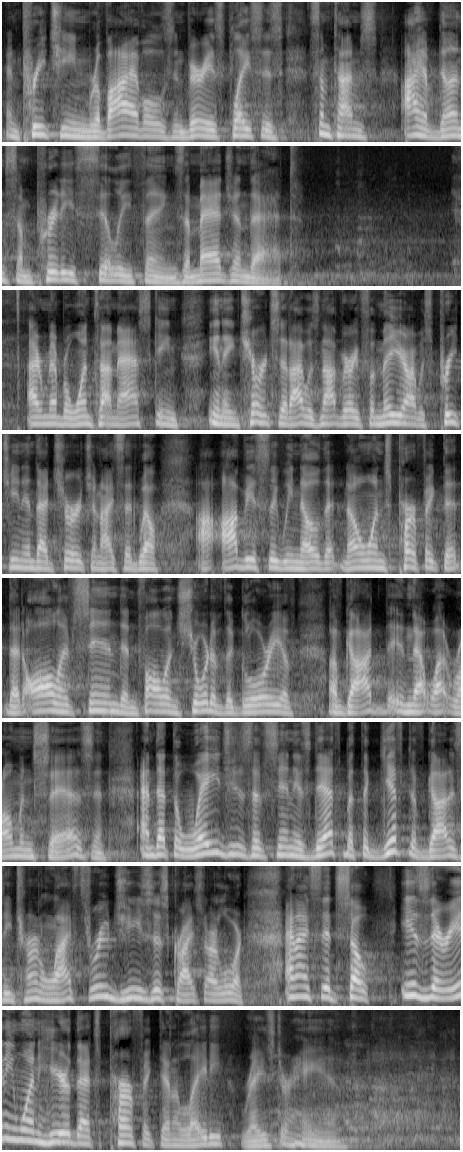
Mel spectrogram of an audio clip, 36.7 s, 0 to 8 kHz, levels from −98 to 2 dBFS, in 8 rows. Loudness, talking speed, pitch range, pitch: -22 LUFS, 170 wpm, 130-165 Hz, 145 Hz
